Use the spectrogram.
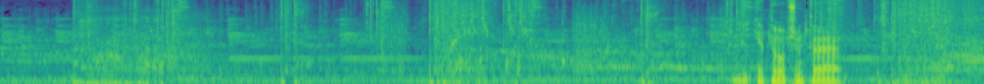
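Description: Gunfire from the top-down shooter game Nuclear Throne: several sharp shots and rapid bursts crack out at irregular intervals, with a louder cluster near the end. Someone talks over the action throughout.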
